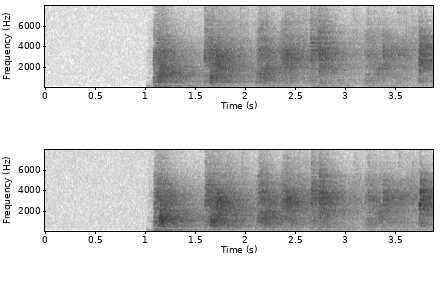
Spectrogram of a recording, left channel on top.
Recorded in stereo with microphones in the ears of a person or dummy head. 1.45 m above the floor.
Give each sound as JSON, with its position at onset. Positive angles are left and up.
{"t": 1.0, "sound": "footsteps", "side_deg": 30, "distance_m": 1.6}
